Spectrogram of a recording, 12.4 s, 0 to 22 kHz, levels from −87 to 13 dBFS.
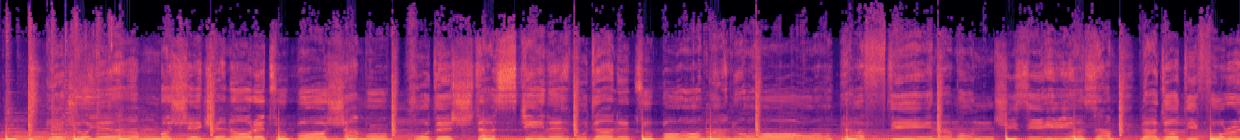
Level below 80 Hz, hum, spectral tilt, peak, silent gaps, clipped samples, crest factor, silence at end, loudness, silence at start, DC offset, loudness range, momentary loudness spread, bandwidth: -14 dBFS; none; -5 dB/octave; 0 dBFS; none; 0.4%; 10 dB; 0 s; -12 LUFS; 0 s; under 0.1%; 1 LU; 4 LU; over 20 kHz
